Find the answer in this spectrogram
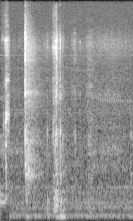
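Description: Two sharp plastic clicks, about half a second apart, as a small pick and screwdriver pry apart the glued plastic housing of a Dodge Nitro transfer-case shift actuator.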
